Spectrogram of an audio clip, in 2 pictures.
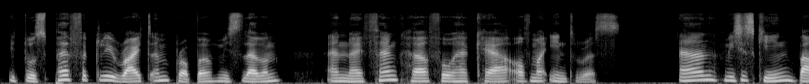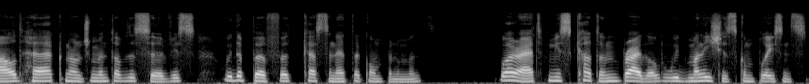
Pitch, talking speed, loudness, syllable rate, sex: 155 Hz, 145 wpm, -19 LUFS, 4.8 syllables/s, male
